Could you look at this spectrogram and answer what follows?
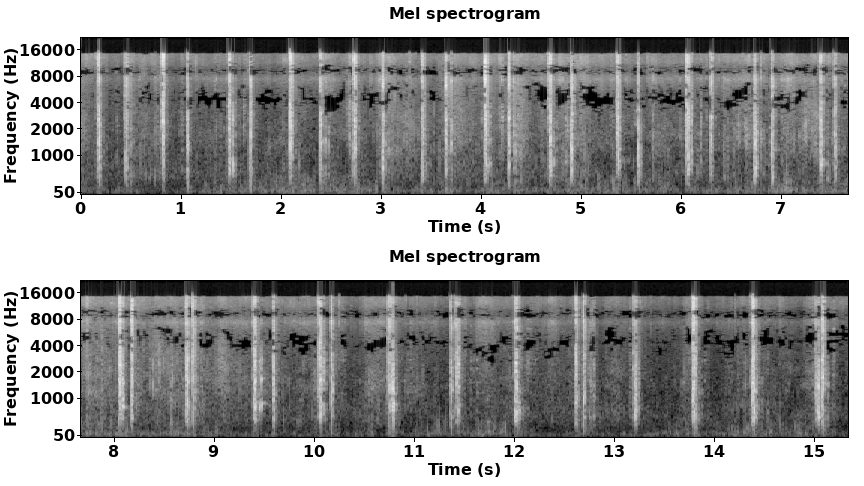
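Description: A steel shovel blade on a long pole and an ice chisel chopping down into lake ice, two or three sharp, uneven strikes a second from the two tools together, each a hard crack of metal on ice.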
